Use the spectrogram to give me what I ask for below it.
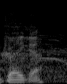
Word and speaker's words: Drago: I don't like that you call him Drago. – Why? That's how you pronounce it.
